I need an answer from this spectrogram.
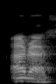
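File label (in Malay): "aras", Malay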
